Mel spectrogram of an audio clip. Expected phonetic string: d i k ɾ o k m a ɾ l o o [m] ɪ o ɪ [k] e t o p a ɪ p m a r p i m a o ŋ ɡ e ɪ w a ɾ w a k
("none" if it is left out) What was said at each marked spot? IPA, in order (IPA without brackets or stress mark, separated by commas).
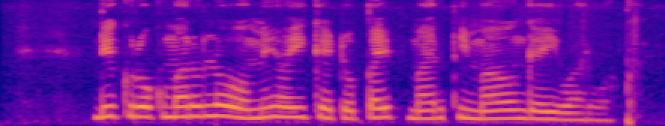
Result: m, k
